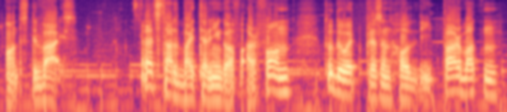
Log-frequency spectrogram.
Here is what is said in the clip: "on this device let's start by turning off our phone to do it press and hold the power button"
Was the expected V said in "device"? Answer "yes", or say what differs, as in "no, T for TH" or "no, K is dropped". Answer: yes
